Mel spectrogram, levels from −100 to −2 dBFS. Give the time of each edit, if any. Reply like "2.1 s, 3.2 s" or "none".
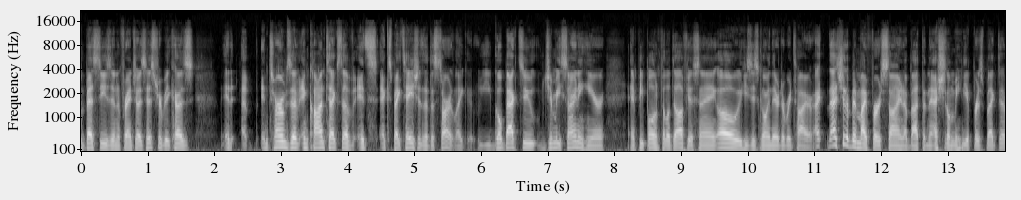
none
